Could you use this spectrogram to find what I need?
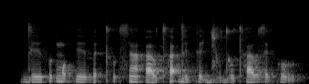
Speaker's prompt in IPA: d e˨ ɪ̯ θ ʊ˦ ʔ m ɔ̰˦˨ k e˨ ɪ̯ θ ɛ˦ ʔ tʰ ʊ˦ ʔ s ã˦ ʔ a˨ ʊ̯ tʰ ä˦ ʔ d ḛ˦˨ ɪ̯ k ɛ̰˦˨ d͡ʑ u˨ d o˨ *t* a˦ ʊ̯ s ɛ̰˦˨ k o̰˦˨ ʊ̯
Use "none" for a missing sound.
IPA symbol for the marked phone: tʰ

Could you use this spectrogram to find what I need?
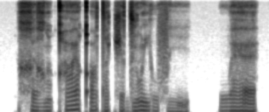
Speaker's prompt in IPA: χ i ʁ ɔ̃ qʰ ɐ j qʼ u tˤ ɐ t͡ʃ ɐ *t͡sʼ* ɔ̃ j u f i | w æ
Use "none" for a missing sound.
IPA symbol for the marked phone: d͡z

